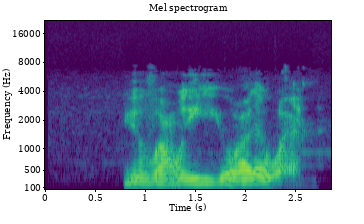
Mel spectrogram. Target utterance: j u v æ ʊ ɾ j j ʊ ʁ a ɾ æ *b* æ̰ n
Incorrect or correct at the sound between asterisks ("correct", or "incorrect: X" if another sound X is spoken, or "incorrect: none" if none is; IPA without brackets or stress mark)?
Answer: incorrect: w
